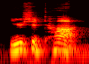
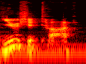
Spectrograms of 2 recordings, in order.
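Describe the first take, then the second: First: The word 'you' carries no special emphasis. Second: The word 'you' carries strong emphasis. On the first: The speaker calls it wrong. "The way Bennett said it, it was like" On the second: The speaker calls it right. "I feel like it should be like, you, like, you should talk"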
